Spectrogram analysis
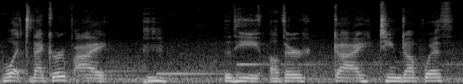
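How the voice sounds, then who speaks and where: A man's voice: on the high side, little pitch movement, slow pace, over music. A man playing a weary, guarded fugitive in an audio drama, talking in a casual, subdued way. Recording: noisy street ambience with vehicles.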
